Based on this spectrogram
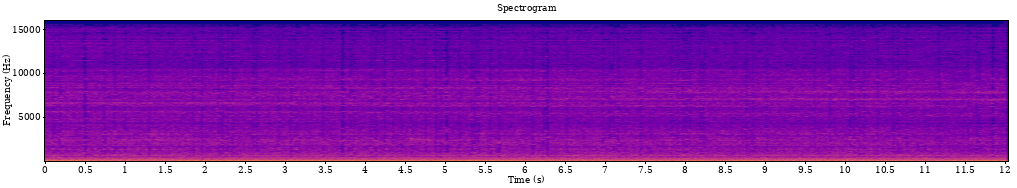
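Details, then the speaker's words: AMC 401 V8 in a Jeep YJ with headers, after heat-soak and oil pan leak work: freshly started idle, oil pressure at 60 and 14.4 volts; deep, even loping beat, no knocks or ticks, healthy and settled. "60 and she sounds good my shop's kind of a disaster right now"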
